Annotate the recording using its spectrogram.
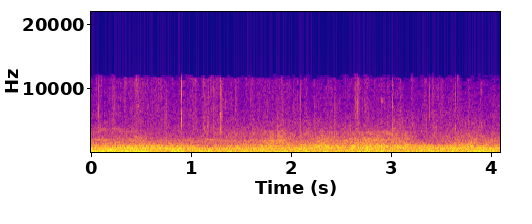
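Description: A flock of Harri sheep milling and jostling, their hooves shuffling and clicking on sandy ground in a steady mass of movement.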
